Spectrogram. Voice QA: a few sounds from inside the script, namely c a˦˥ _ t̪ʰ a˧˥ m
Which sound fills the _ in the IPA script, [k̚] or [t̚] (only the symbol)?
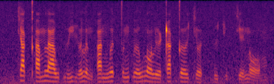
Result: k̚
